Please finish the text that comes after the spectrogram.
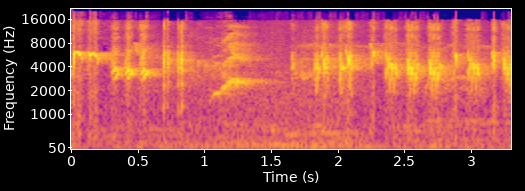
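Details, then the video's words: Clamorous reed warbler, kept as a tutor bird for songbirds, delivering sharp, harsh bursts: rapid chattering notes, a rising whistled slur midway, then fast grating repeated notes to the end. "burung KERAK BASI tembakan tajam & kasar"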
